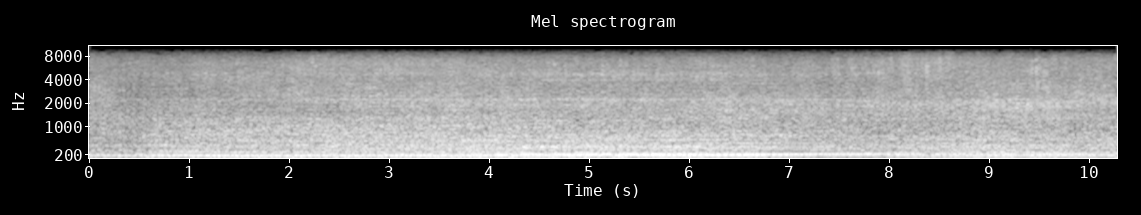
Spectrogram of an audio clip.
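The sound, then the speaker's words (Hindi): A steady, heavy engine drone from vehicles on a road, a low rumbling hum that holds at a constant loudness for the whole stretch, with no voices. “नहीं, उन गाड़ियों को हमें रोकना चाहिए।”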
